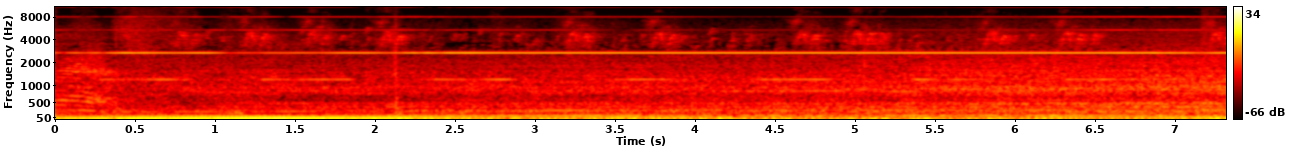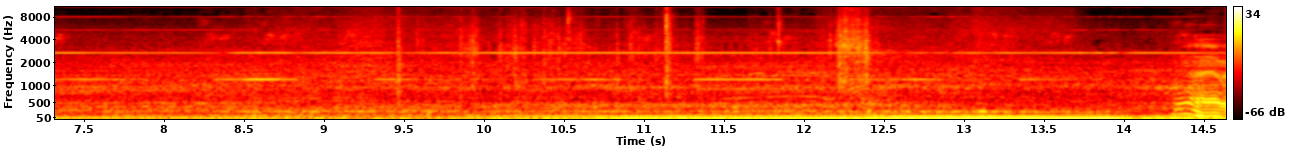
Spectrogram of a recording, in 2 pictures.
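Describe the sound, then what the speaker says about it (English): An aftermarket auto steer system fitted to a 23-year-old Big M tractor beeps in a regular repeating pattern at startup, over a steady low engine rumble and a thin electronic whine, with clanks and voices nearby. "Sorry about the beeping. That only goes off when you start it up."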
